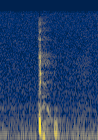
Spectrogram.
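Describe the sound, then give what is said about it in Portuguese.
A preacher coughing during a sermon: one sharp, faint cough followed by a smaller second burst, alone, with no talk over it. “Já quero aproveitar também para pedir desculpa aqui pelas tosses.”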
